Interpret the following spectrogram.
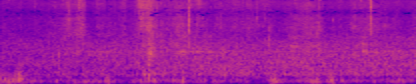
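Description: Wind buffeting a handheld camera's microphone: an uneven low rumble with a few faint clicks.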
